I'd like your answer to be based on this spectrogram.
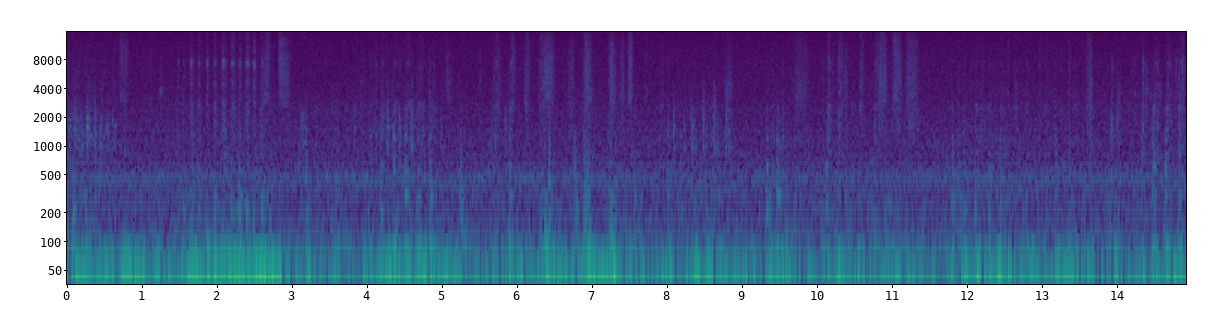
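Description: A grey drawing pen or pencil scratches strokes across a thin, flat sheet of taped white drawing paper. Dry scribbling and scratching continue for the whole clip, with bright bursts of short strokes riding over a steady low hum.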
